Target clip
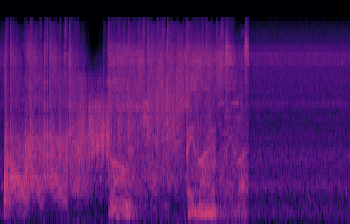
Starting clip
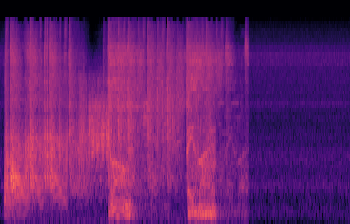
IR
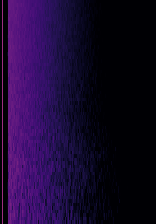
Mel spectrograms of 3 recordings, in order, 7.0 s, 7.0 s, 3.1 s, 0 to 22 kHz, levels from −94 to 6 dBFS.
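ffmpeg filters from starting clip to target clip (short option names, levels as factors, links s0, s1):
-af "acompressor=threshold=0.0112:ratio=12,volume=1.33"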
